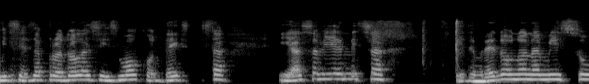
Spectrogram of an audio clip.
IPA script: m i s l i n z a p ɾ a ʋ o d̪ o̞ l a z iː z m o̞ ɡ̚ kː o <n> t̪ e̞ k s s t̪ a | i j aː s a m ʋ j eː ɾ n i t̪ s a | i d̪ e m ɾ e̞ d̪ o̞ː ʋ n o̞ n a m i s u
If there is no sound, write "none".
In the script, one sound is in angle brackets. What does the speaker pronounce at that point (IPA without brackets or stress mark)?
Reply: n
